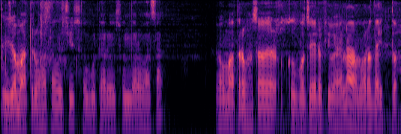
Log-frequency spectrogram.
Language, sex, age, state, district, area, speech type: Odia, male, 45-60, Odisha, Koraput, urban, spontaneous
